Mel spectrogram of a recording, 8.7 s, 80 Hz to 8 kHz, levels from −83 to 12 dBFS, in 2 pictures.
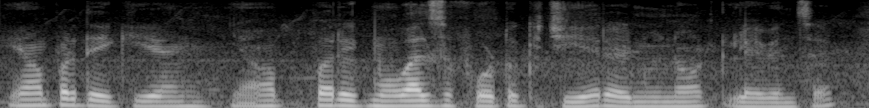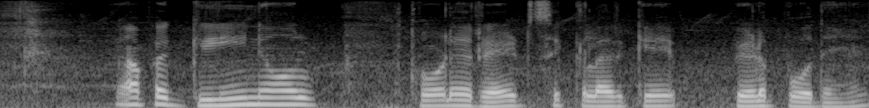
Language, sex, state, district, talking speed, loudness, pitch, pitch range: Hindi, male, Bihar, Darbhanga, 185 wpm, -16 LUFS, 140 Hz, 130-150 Hz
